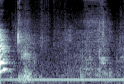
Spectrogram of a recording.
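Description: The tail of a drawn-out spoken word cuts off right at the start, then quiet room tone with a steady low electrical hum and a brief click about half a second in.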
